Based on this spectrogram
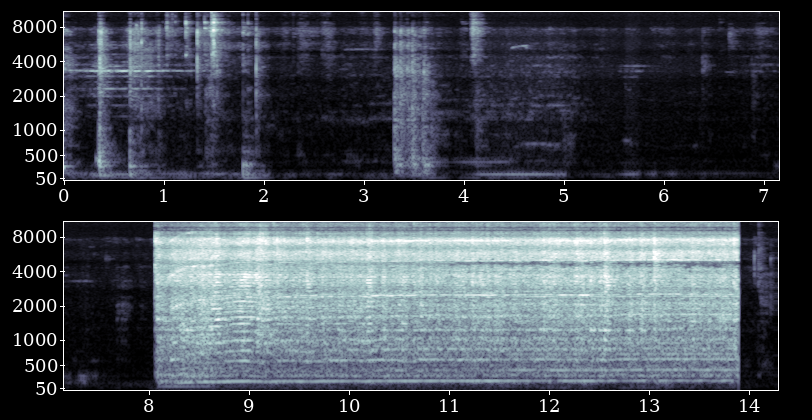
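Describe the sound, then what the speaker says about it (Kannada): A mixer grinder blends cream with cold water for homemade ghee. It starts suddenly after some quiet handling noises and then runs as a loud, steady whir for about six seconds before stopping. "ಸ್ವಲ್ಪ ಕೋಲ್ಡ್ ನೀರು ಹಾಕ್ಕೊತೀನಿ ಸಾಕು ಈಗ ಇದನ್ನ ಮಿಕ್ಸಿಗೆ ಹಾಕ್ಕೊಳ್ಳೋಣ"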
